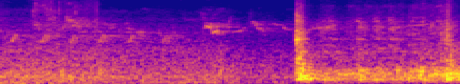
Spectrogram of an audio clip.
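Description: Steady outdoor ambience with faint bird chirps. About one and a half seconds in, there is a sudden loud sound of a car door being opened.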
